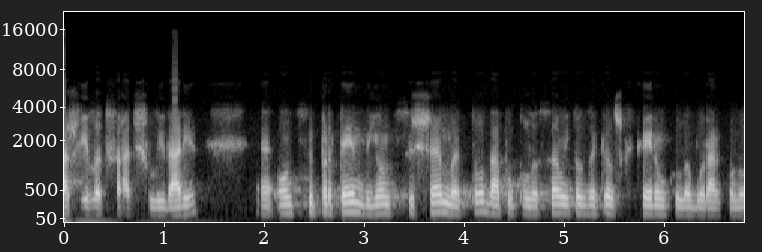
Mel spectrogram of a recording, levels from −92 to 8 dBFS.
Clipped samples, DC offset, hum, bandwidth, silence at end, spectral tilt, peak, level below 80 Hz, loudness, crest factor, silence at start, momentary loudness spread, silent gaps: under 0.1%; under 0.1%; none; 6.8 kHz; 0 s; -7 dB/octave; 0 dBFS; -74 dBFS; -18 LUFS; 18 dB; 0 s; 7 LU; none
